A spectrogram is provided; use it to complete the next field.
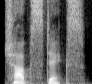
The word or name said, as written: chopsticks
